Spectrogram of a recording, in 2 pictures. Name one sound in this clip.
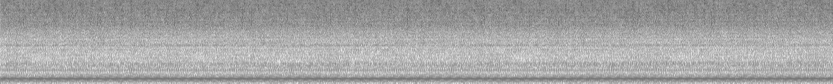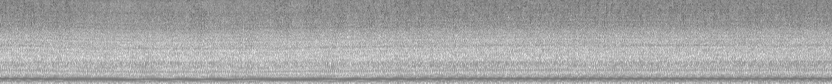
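A small propeller plane's engine drones steadily, dipping briefly in pitch midway before settling again.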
